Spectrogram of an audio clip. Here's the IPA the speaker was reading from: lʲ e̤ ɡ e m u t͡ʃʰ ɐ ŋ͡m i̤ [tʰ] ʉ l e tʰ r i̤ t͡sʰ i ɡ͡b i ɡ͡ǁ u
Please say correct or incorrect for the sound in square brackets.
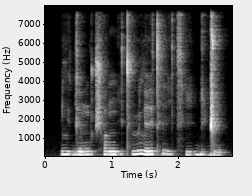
correct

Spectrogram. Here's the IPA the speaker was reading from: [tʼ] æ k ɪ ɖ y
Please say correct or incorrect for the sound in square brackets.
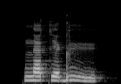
incorrect: n̪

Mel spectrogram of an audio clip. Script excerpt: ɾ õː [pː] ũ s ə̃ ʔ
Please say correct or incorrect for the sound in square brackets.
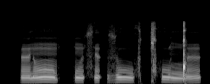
correct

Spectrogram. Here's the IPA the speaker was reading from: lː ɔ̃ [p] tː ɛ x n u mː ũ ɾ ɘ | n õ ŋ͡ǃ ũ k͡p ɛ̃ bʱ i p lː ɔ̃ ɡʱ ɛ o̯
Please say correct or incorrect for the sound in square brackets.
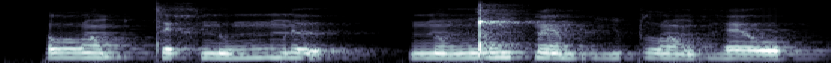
correct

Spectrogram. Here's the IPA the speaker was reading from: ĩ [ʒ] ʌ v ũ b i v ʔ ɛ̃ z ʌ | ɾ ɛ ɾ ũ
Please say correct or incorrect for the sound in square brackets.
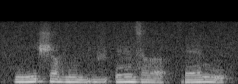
incorrect: ʃ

